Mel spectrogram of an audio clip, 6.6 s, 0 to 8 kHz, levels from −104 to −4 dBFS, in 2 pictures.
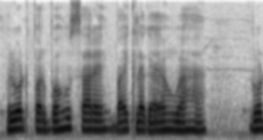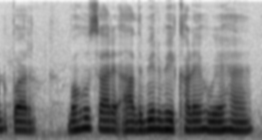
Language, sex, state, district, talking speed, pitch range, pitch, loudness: Hindi, male, Jharkhand, Palamu, 155 wpm, 140-150 Hz, 145 Hz, -14 LUFS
